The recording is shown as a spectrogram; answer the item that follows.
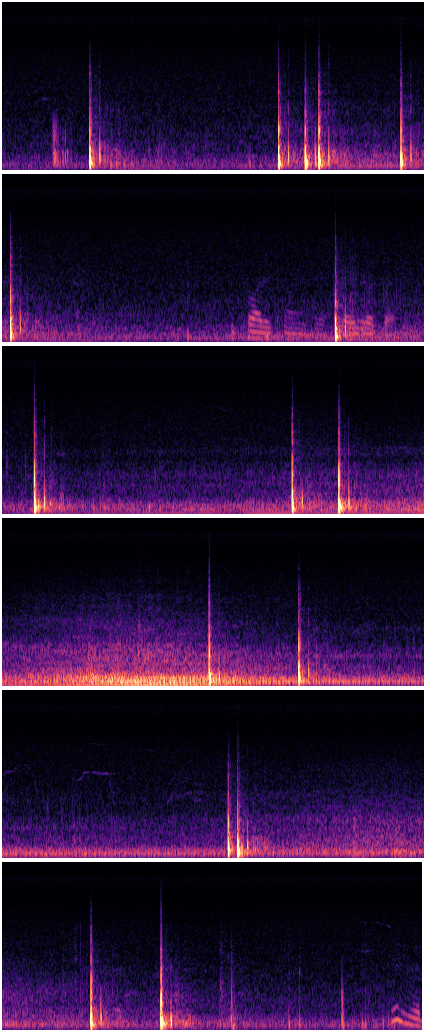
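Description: Fireworks going off: a scattered series of sharp bangs at irregular intervals, some coming in quick clusters of two or three. Midway a low rumble swells and fades.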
